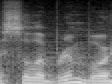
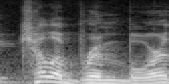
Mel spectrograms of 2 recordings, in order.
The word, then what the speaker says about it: Celebrimbor: If they wanted to be Celebrimbor, they should have put a fucking K in his name, not a C. I don't care how Celtic they wanted it to look.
